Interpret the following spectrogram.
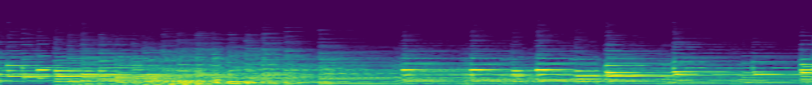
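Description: Fazioli grand piano played solo. A blurred run of notes over a held bass gives way, about four seconds in, to separate struck chords, several a second.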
